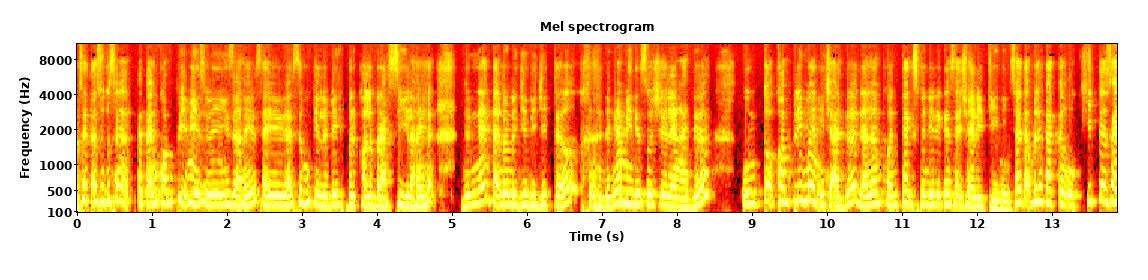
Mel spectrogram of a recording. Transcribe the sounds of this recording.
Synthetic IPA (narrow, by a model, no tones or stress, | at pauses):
sajat̪aʔsukasaŋat̪̚pəkat̪aʔankɔmpɪt̪̚nĩsəbəɲaizahjəsajaɾasəmũŋkɪnləbɪhbərkalabɾasilahjədəŋãnt̪ɛk̚noloɡidid͡ʒit̪aldəŋãnmediasoʃaljaŋada | ʔunt̪ʊʔɔmplimə̃nit͡ʃadədalamkɔnt̪ɛk̚spəndiɾikansɛk̚sualit̪inisajat̪aʔbolɛhkat̪əʔokʰit̪əs̬a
